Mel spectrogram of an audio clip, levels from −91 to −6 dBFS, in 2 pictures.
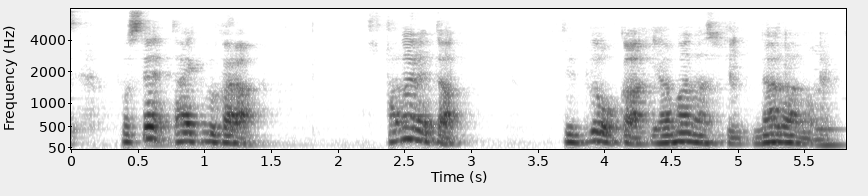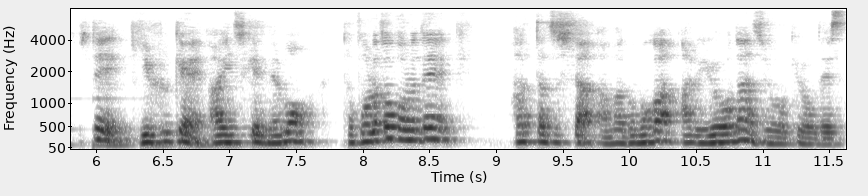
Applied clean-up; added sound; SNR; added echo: neural mask model DeepFilterNet 3.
